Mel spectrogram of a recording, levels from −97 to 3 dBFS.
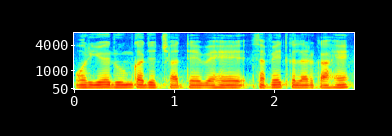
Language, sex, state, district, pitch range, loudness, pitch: Hindi, male, Arunachal Pradesh, Lower Dibang Valley, 115-125 Hz, -14 LUFS, 120 Hz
